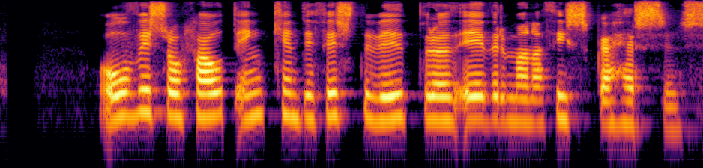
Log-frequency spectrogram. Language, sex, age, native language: Icelandic, female, 40-49, Icelandic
